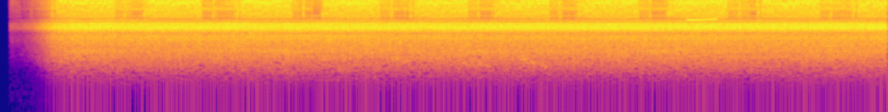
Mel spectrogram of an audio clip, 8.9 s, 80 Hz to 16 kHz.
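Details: A short-winged meadow katydid (Conocephalus brevipennis) stridulates in a thin, continuous high buzz with faint regular pulses, at 10–20 kHz, boosted with EQ.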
